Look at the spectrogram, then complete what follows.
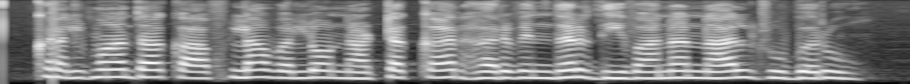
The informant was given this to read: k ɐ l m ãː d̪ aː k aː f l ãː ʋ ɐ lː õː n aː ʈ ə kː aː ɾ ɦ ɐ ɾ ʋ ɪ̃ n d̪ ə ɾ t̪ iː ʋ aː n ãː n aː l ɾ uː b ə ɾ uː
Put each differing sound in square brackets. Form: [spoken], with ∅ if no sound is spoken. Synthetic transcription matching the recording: k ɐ l m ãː d̪ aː k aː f l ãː ʋ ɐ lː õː n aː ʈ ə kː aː ɾ ɦ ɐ ɾ ʋ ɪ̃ n d̪ ə ɾ [d̪] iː ʋ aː n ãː n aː l ɾ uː b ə ɾ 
